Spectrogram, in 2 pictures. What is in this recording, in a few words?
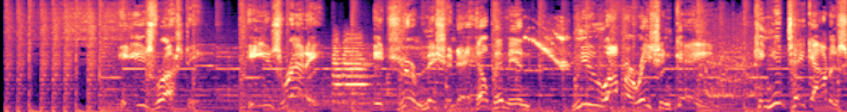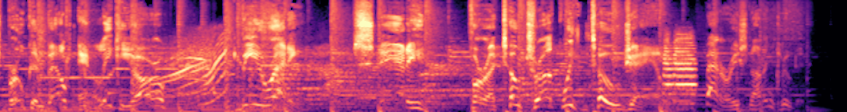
cartoon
